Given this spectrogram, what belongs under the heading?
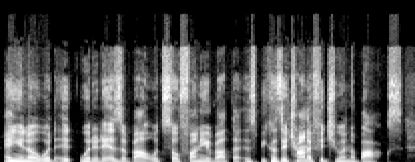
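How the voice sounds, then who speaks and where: A woman's voice: medium pitch, rapid-fire, dry recording. A woman hosting a conversational interview podcast, enthusiastic and affirming, often laughing as she talks. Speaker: podcast host.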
